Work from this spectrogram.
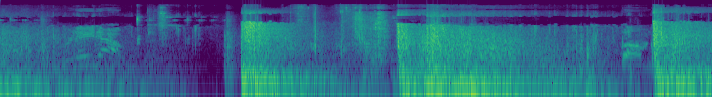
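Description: In Call of Duty Mobile, a thrown grenade goes off in heavy, booming blasts that hit abruptly several times, each leaving a dense roaring rumble. The nearby blasts are mixed with game noise and some voice.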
